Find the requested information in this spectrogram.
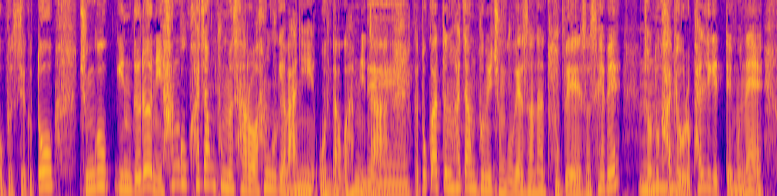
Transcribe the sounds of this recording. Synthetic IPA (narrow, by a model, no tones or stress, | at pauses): opos͈ɯik͈ot͈ot͡ɕuŋɡuɡindɯɾɯnihanɡuk̚ɸwad͡ʑaŋpʰumɯɭsʰaɾʌhanɡuɡe̞ma̰ɲiondaɡoɦamɲida̰ik͈at͈ok͈atʰɯnɸwad͡ʑaŋpʰumit͡ɕuŋɡuɡe̞s̬ʰʌnɯntubeːs̬ʰʌsʰe̞be̞ | t͡ɕʌŋdokaɡjʌɡɯɾoɭpʰaʎːiɡit͈e̞mune̞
